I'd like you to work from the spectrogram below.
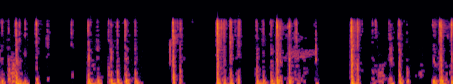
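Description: Computer keyboard keys clatter in quick bursts of typing separated by short pauses, crisp and close, with no talking over them.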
